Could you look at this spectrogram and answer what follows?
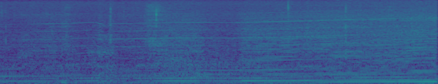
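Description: A NASCAR Next Gen race car engine in iRacing, a steady droning hum that slowly climbs in pitch as revs build, faint and continuous without any speech.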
